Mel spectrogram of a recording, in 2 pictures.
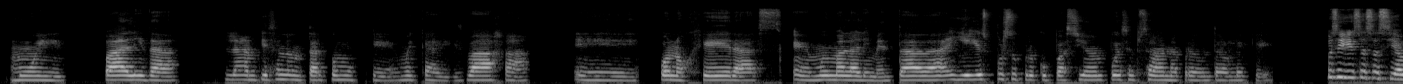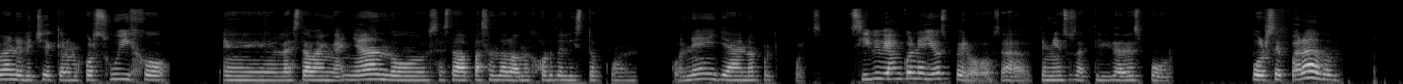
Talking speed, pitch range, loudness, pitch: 150 wpm, 195-215 Hz, -28 LUFS, 200 Hz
